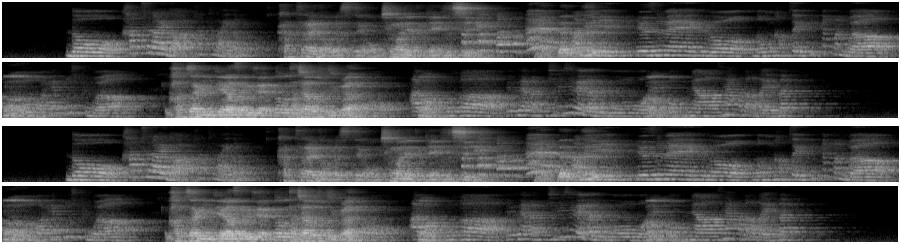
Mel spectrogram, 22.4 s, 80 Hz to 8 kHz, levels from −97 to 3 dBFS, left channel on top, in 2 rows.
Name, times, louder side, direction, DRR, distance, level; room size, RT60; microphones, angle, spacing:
voice 1, 0.8-3.0 5.7-7.7 7.9-12.8 13.4-13.8 15.7-16.0 16.3-21.0, left 1 dB, 5° left, -8 dB, 1.4 m, -38 dB
voice 2, 3.5-6.0 6.9-7.4 11.2-11.6 13.2-15.6 16.4-16.6 19.3-19.6, equal, 30° right, -6 dB, 0.8 m, -29 dB
4.8 x 2.7 x 3.8 m, 1.1 s
head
